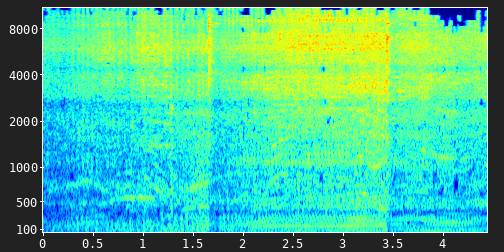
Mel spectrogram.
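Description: Small motorcycle engine running, revving up for about a second and a half from around two seconds in, then easing back, amid street noise.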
